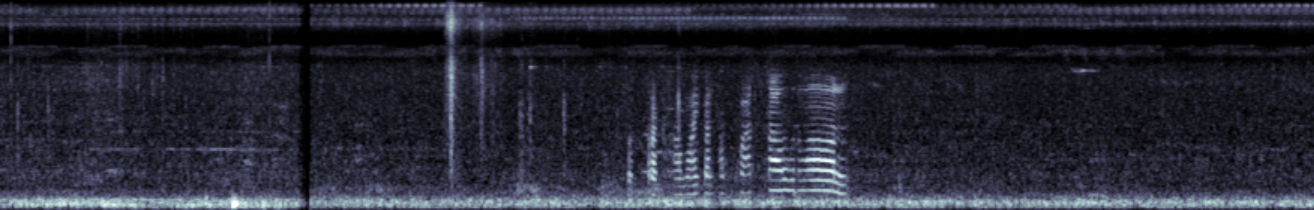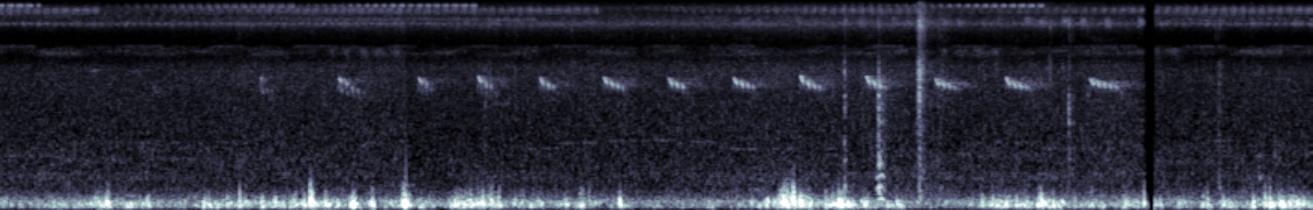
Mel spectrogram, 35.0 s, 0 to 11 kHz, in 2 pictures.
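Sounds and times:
wind rumbling on microphone: 0.0s - 35.0s
high-pitched insect drone: 2.8s - 35.0s.

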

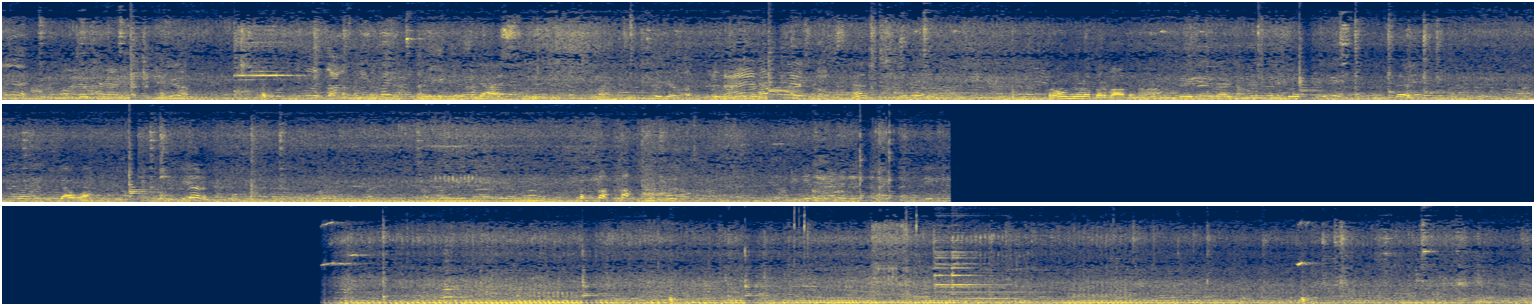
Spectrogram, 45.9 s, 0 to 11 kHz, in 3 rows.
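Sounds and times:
crowd voices: 0.0s - 24.8s, 33.8s - 45.9s
motorcycle and car engines: 0.0s - 24.8s, 33.8s - 45.9s.

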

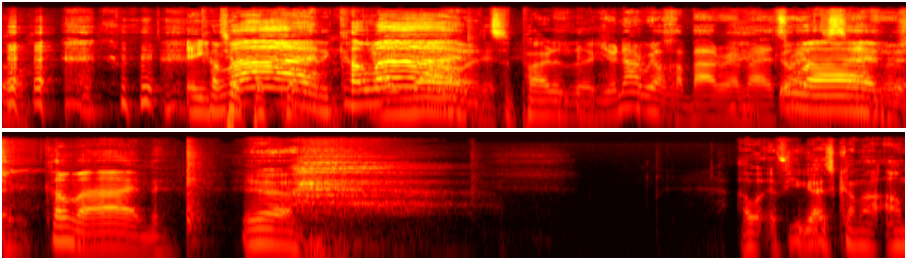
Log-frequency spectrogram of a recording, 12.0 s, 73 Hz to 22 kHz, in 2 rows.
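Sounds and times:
long breathy sigh: 7.7s - 9.6s.

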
